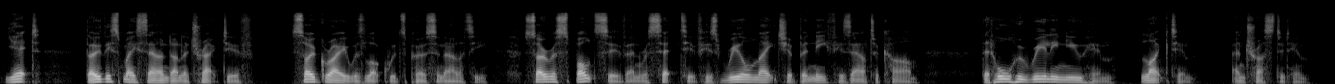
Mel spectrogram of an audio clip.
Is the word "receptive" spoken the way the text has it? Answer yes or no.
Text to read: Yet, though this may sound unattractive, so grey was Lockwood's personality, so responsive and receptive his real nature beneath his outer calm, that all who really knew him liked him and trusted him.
yes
